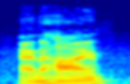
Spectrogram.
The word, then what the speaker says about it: Anaheim: going on in inam anahim anahim how you pronounce it Anaheim yeah Anaheim I don't even know how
